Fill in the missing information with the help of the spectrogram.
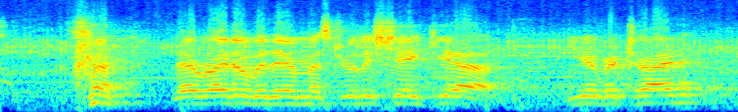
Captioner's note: chuckles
